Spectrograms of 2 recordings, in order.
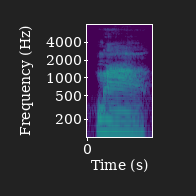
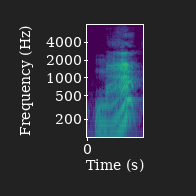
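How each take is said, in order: First: The pitch starts low and falls lower. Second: The pitch dips down, then rises back up. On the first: "It's like you fall down" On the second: "you have to go down and then you go back up"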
